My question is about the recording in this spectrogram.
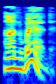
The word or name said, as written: unwed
